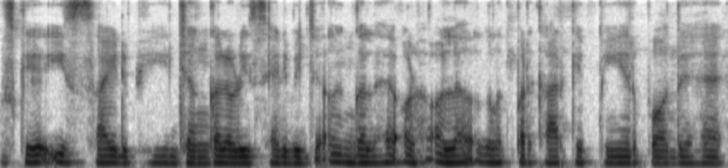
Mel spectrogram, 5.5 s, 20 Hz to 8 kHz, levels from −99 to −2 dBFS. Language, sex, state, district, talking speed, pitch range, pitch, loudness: Hindi, male, Bihar, Patna, 195 wpm, 115-125 Hz, 120 Hz, -17 LUFS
